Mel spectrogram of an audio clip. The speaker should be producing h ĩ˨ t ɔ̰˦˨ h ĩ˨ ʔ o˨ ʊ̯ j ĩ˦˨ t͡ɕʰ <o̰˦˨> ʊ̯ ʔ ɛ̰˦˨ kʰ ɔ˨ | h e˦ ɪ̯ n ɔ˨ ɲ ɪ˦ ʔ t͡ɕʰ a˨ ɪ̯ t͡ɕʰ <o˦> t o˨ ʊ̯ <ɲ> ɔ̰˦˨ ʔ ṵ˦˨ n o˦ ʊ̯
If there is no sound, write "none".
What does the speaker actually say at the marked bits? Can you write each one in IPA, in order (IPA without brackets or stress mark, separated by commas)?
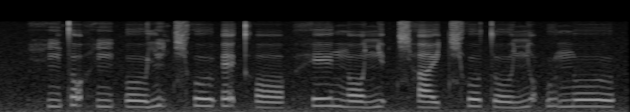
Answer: o˦, o˦, ɲ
